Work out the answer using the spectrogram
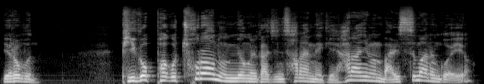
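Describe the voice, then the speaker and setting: A man's voice: a little high, very animated, fast talker, mellow. A man, a youth pastor, preaching a sermon for an online youth service and telling the story earnestly and plainly for teens.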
